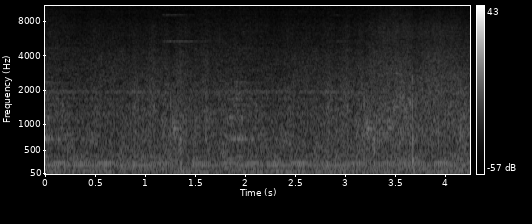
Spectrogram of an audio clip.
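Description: A towel rubs softly over a man's face.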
